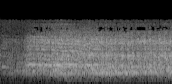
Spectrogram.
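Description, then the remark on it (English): Pumps start up on convoy ships docked at Malta to suck the oil out of their holds: a steady mechanical rumble and whir swells in after a brief moment, then holds loud and even with a faint whining tone running through it. “And you hear the pumps get going.”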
